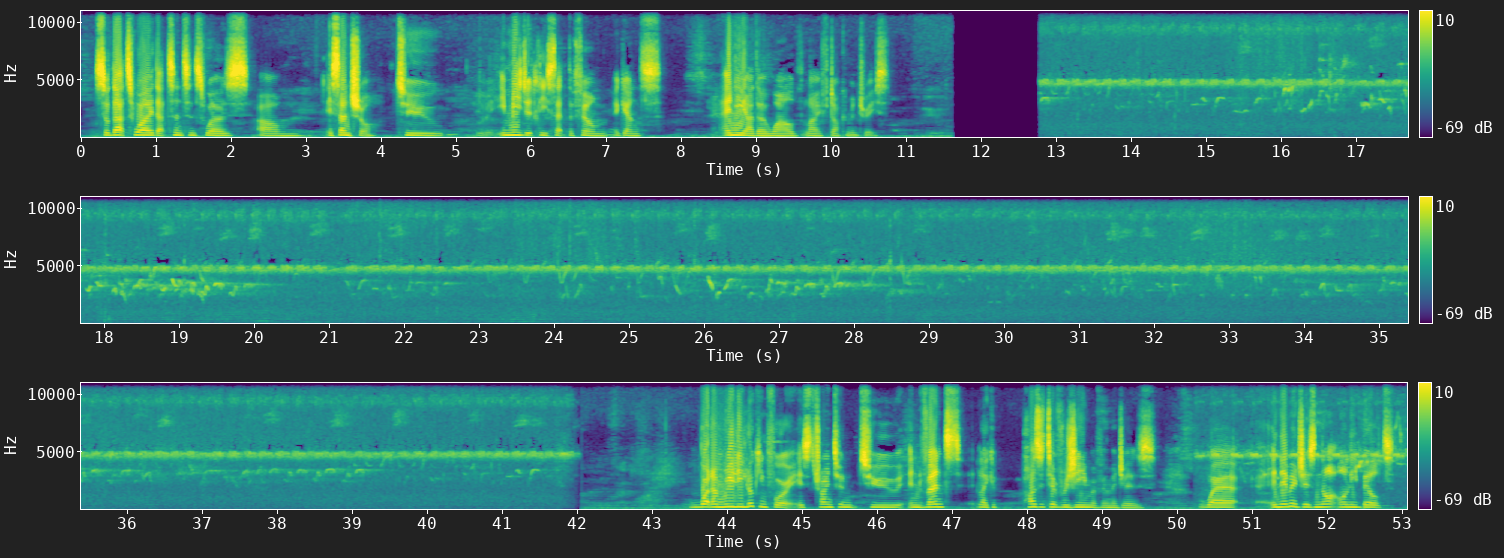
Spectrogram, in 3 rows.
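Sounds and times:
insect trill: 12.8s - 42.0s, 50.2s - 53.0s
bees buzzing: 15.4s - 29.7s.

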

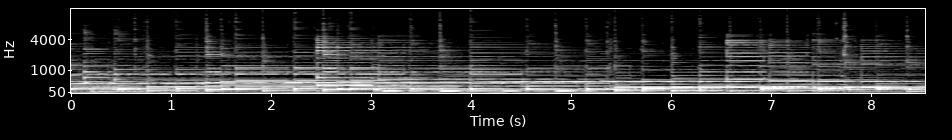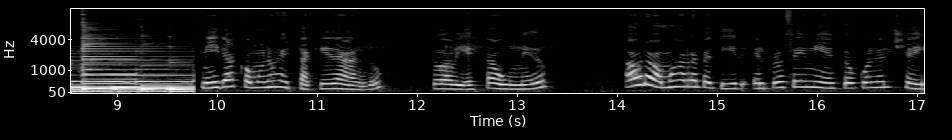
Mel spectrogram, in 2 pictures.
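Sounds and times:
acoustic guitar playing: 0.0s - 9.8s.

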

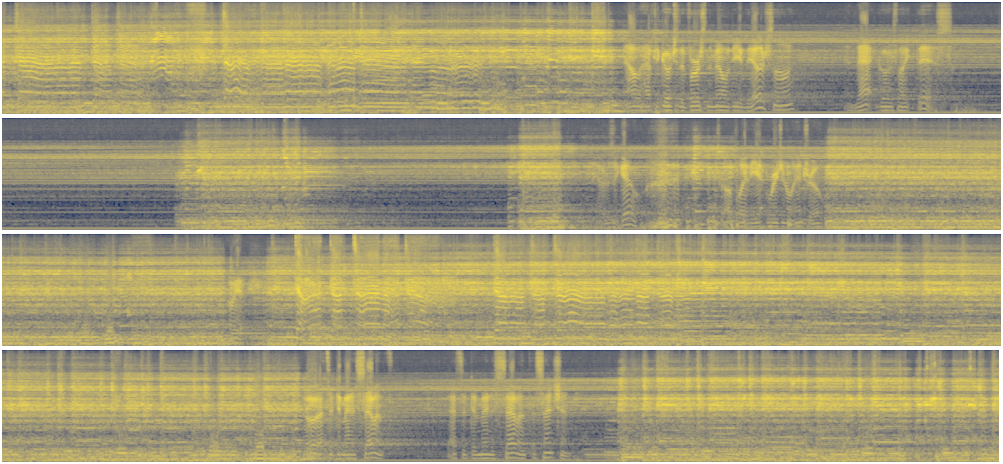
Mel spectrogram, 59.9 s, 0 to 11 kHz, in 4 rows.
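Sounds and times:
person singing: 0.0s - 8.1s, 31.1s - 42.9s
guitar playing: 0.0s - 14.9s, 17.6s - 21.2s, 22.0s - 59.9s.

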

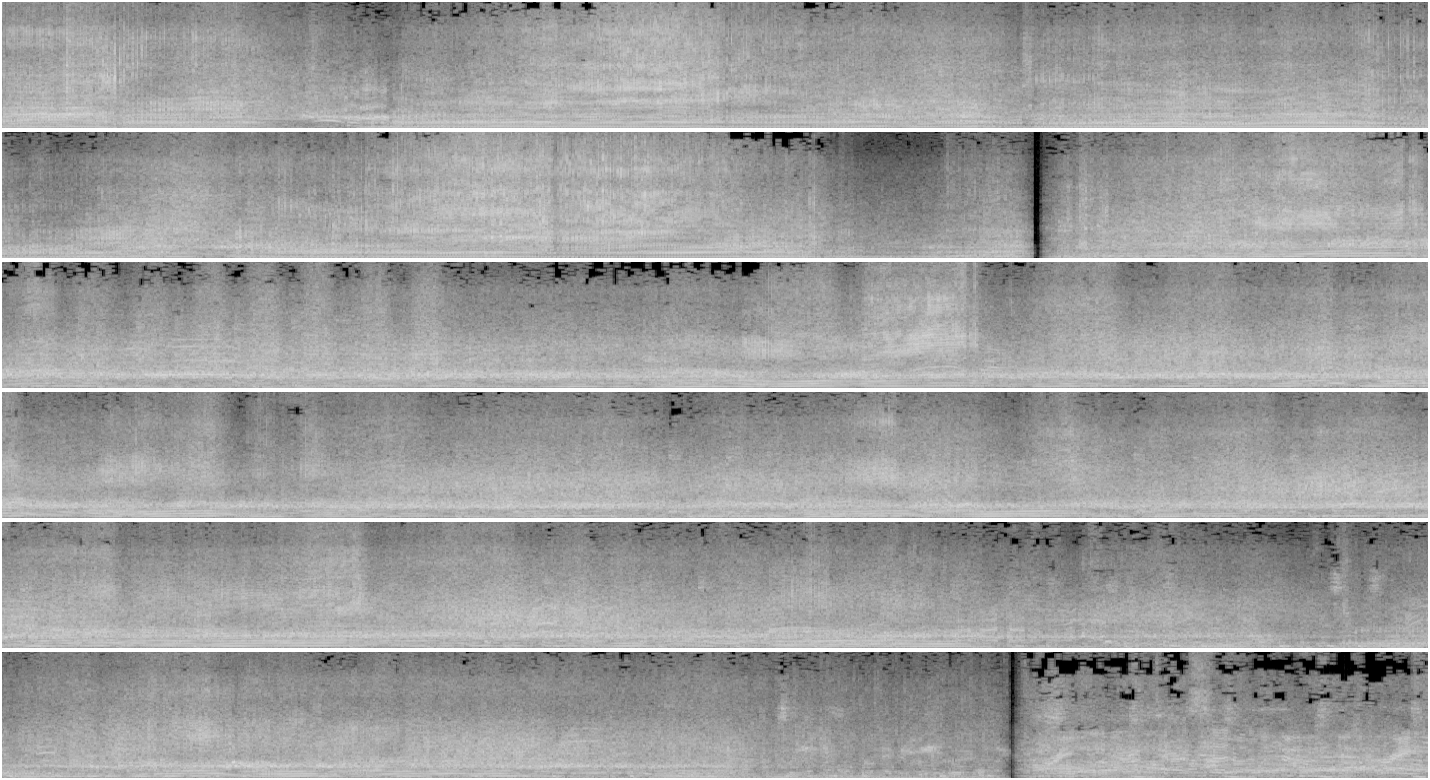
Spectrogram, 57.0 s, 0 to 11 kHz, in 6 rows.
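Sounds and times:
car engine revving: 0.0s - 57.0s
tires squealing: 0.0s - 57.0s.

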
